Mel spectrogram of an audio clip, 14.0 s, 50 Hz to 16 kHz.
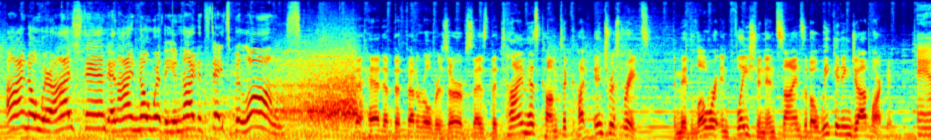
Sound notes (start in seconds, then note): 2.6 cheering; 3.8 applause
